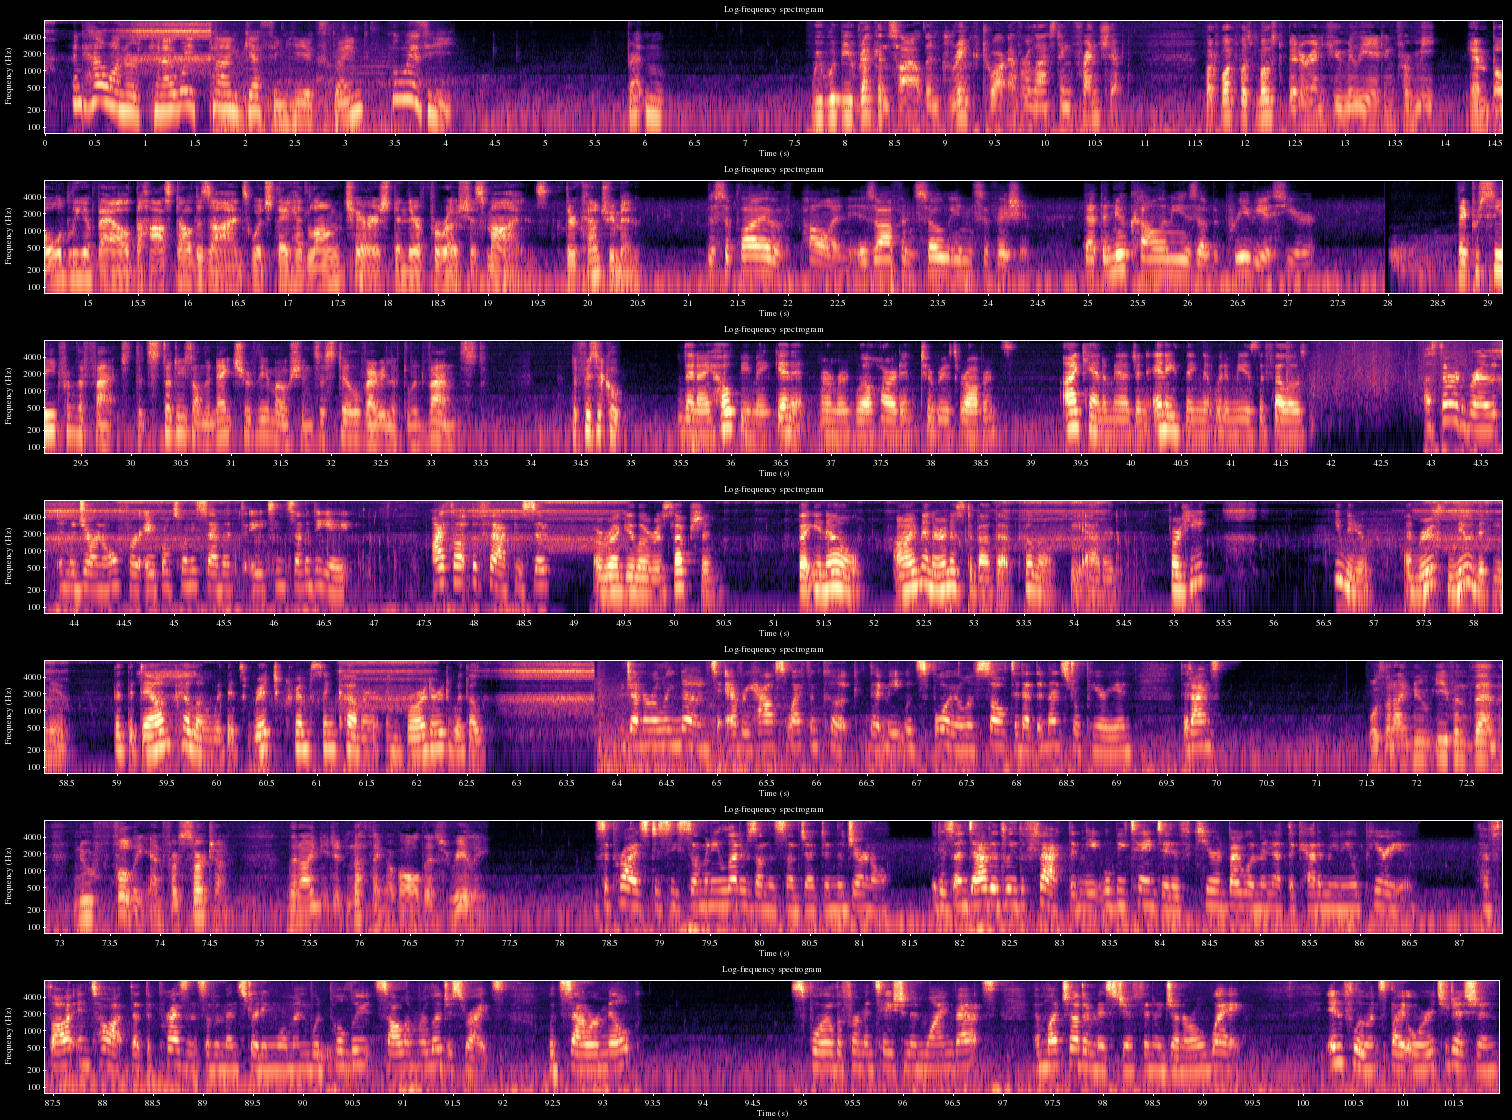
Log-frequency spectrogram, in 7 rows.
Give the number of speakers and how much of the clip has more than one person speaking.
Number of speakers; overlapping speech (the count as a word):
seven, no overlap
